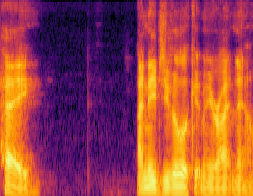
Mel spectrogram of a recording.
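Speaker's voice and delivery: steady, kind, firm but gentle voice. A father shows how his wife gets their girls' attention, in a firm but gentle mom voice. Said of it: "the firm but gentle mom voice that goes".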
